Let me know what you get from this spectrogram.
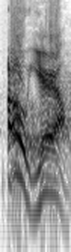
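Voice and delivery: loud wrestler-style cry; excited shout. Shown as a demonstration. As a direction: yell it with hype. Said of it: "Randy Savage with excitement and enthusiasm".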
